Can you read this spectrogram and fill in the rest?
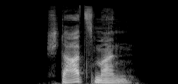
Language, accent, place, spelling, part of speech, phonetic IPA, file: German, Germany, Berlin, Staatsmann, noun, [ˈʃtaːt͡sˌman], De-Staatsmann.ogg
- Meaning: statesman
